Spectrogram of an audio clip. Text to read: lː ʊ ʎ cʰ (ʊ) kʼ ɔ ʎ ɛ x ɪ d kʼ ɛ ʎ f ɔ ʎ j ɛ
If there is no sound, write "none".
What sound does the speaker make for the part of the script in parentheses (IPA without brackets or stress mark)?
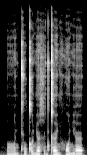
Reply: u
